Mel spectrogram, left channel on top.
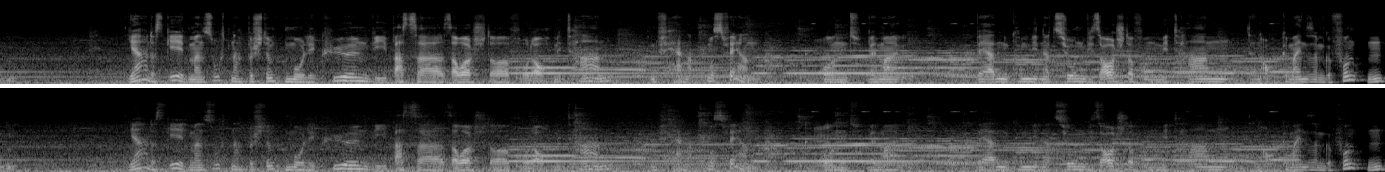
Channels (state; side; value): normal; both; correlation 0.47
